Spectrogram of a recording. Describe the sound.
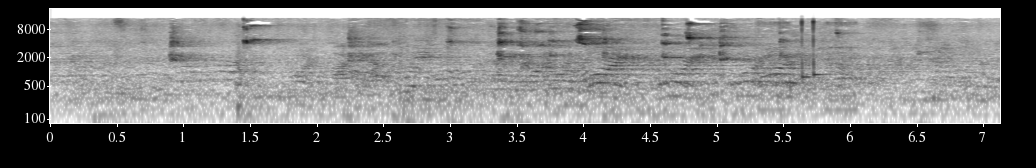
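A basketball, slapped out of bounds during a game, bounces repeatedly down a hallway with sharp, echoing thuds, its rhythm slightly uneven, set against a steady wash of background murmur and indistinct voices.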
